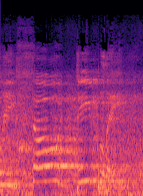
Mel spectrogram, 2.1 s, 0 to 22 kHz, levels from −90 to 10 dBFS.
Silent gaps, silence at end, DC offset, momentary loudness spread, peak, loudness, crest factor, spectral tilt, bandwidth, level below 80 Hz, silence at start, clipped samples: none; 0 s; 0.4%; 3 LU; 0 dBFS; -12 LUFS; 12 dB; -5.5 dB/octave; 13 kHz; -26 dBFS; 0 s; under 0.1%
